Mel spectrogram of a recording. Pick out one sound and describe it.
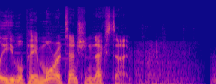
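A young man speaks close to a doorbell microphone.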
